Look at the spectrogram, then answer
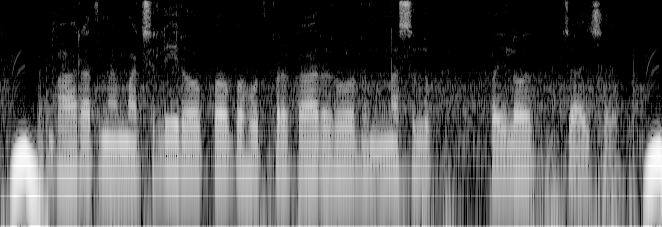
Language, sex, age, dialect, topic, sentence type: Maithili, male, 18-24, Angika, agriculture, statement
